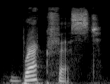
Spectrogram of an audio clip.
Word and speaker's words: breakfast: with an a sound it's not like the word break it's like bre breakfast or listen to an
